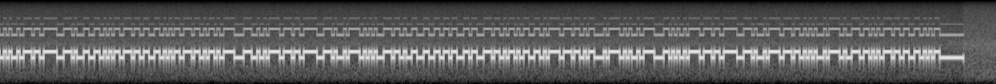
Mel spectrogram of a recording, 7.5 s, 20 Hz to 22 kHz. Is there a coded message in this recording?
Yes: RTTY (50 baud, 450 Hz shift) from 0.0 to 7.2 s, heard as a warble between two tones, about 1550 Hz centre. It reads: … THIS IS DONE THEY WILL DIE BEFORE THE YEAR IS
